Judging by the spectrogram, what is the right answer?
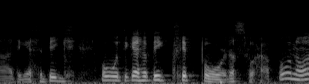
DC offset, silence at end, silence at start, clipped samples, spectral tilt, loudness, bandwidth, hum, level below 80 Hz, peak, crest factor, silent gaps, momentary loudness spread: under 0.1%; 0 s; 0 s; under 0.1%; -7 dB/octave; -33 LUFS; 8.2 kHz; none; -52 dBFS; -16 dBFS; 18 dB; none; 13 LU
